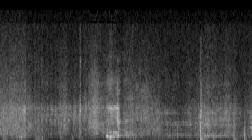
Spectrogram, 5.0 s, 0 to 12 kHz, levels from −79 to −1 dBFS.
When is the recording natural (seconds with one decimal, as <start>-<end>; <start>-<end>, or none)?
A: 0.0-1.8; 2.5-5.0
